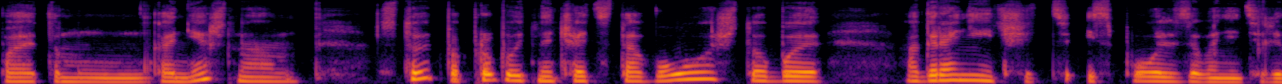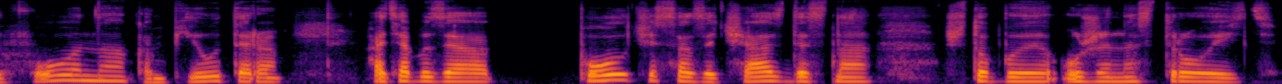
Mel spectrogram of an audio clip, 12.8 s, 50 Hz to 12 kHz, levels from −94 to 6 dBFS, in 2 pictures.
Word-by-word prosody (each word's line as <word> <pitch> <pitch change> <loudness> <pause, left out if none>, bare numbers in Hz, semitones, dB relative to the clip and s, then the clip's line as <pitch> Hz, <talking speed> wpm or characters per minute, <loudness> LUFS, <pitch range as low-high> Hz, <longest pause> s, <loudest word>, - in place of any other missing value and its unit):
Поэтому, 160 -3 -4
конечно, 170 - -3 0.4
стоит 295 - +1
попробовать 215 -3 +1
начать 185 0 -1
с - - -12
того, 210 +9 +2
чтобы 185 -4 +1 0.4
ограничить 210 - -1
использование 160 -4 0
телефона, 190 +7 -2
компьютера, 165 +2 -1 0.4
хотя 185 - +3
бы 175 0 +1
за 165 -1 +3 0.4
полчаса, 215 -5 +3
за 155 - +2
час 180 +4 +2
до 175 - +3
сна. 170 +1 -3 0.3
Чтобы 170 -2 +2
уже 170 0 +1
настроить 165 -2 -1
175 Hz, 110 wpm, -24 LUFS, 165-195 Hz, 0.4 s, хотя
